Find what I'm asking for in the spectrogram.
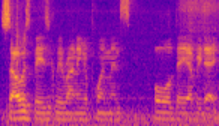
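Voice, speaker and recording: Noticeable background noise surrounds a man talking at a very fast pace and a medium pitch. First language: Italian. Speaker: solar sales rep. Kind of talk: interview.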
